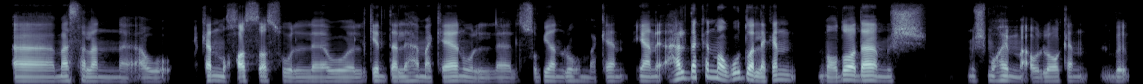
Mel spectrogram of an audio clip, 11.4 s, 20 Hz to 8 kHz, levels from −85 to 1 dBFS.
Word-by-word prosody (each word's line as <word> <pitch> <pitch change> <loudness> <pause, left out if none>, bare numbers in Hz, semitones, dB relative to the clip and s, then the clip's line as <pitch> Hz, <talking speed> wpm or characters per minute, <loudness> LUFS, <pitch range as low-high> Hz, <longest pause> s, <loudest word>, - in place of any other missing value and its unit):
آآ 100 -1 +3
مثلًا 100 -2 -2 0.2
أو 90 0 -8 0.3
مكان - - +4
مخصص - - +1
وال 95 -1 -6
والجدّة 95 +2 -3
ليها 105 +1 -5
مكان 105 +1 +2
وال 90 -2 -9
الصُبيان 95 +2 -5
ليهم 105 -1 -10
مكان؟ 100 +3 -6
يعني 105 -1 +3
هل 150 +4 +3
ده 185 - +6
كان 190 +1 -3
موجود 160 -1 +2
والّا 105 -3 +7
كان 125 +4 0 0.3
الموضوع 115 +7 +4
ده 120 0 +8
مش 100 -1 -2 0.4
مش - - -6
مهم؟ 110 -1 -2
أو 95 - -2
اللي 100 +2 -4
هو 100 - 0
كان 100 0 -8
ب - - -8
100 Hz, 155 wpm, -28 LUFS, 95-110 Hz, 0.4 s, ده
